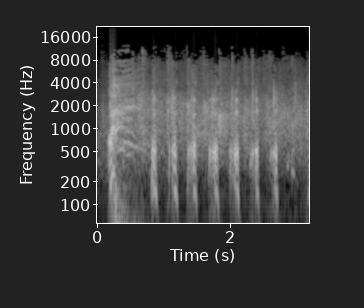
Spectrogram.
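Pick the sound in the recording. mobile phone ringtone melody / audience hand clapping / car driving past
audience hand clapping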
